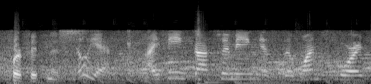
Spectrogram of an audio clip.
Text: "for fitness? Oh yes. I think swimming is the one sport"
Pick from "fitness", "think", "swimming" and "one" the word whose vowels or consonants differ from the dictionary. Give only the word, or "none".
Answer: none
